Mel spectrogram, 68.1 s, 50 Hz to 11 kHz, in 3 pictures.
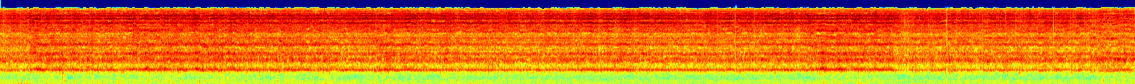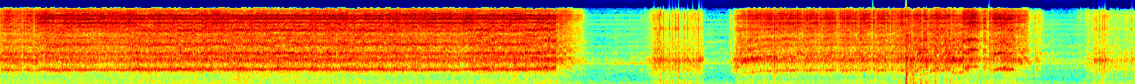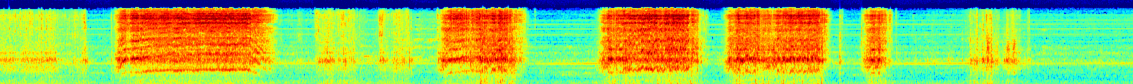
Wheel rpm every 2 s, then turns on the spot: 160, 160, 160, 160, 160, 160, 160, 160, 160, 160, 160, 160, 160, 160, 160, 160, 150, 30, 30, 150, 160, 110, 10, 20, 130, 60, 20, 90, 30, 110, 110, 40, 20, 0.
34-36 44-46 52-54 64-66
